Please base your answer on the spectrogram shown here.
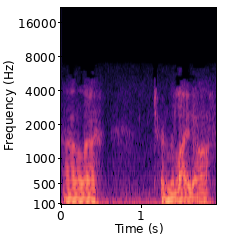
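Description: An actor playing a nervous, resentful, scheming son in a 1970s radio drama, halting and evasive in his talk. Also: sits low, flat delivery. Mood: uneasy, evasive. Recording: muffled, noisy old radio broadcast.

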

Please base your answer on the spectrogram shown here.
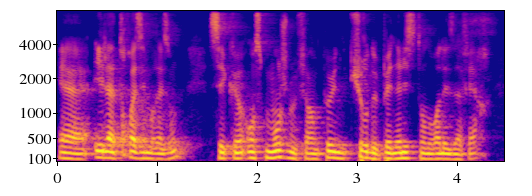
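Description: Man, interview host, fairly low voice, mellow, friendly, informal. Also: steady tone, fast talker. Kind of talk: conversational interview.

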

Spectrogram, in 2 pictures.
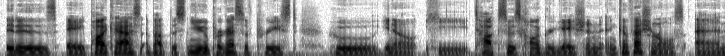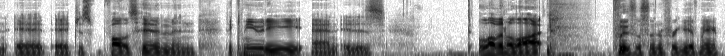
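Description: A young adult man hosting a podcast solo, chatting casually and off the cuff in a giggly, rambling, sweary way with halting false starts. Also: deep voice, dry recording, clean studio sound. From Mexico or of Mexican family. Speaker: podcast host. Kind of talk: casual unscripted podcast monologue.

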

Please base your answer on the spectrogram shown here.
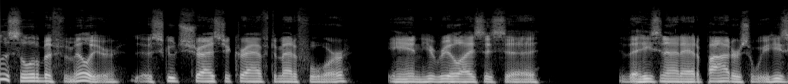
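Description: A man with a creaky voice giving a lulling, meandering, halting bedtime podcast monologue as host, in a self-deprecating way. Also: mid-range voice, no echo, clean studio sound. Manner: lulling, soothing.

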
